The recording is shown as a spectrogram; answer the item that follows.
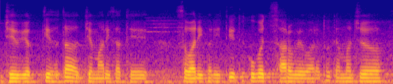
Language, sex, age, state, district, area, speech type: Gujarati, male, 18-30, Gujarat, Ahmedabad, urban, spontaneous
